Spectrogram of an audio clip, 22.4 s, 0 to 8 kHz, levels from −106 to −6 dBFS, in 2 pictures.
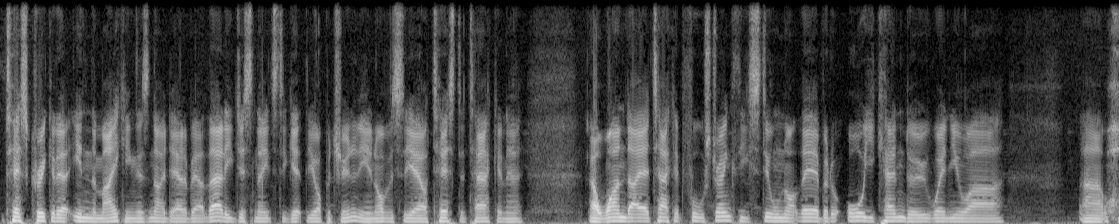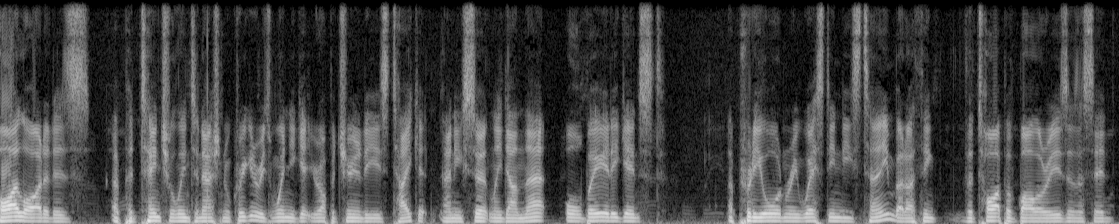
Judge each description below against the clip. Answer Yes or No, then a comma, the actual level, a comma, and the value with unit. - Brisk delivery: Yes, fast, 220 wpm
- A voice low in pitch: Yes, low, 115 Hz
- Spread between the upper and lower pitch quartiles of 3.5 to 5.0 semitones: No, narrow, 2.4 semitones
